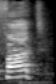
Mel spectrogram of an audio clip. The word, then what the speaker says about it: Focht: Is that how you say it, Focht? Yes, that is proper pronunciation.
